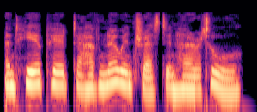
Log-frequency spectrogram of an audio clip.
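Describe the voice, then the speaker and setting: Woman reading a historical romance audiobook, lowish voice, very dry recording. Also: fast talker, warm tone, dry recording. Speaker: audiobook narrator. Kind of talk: scripted narration of a historical romance novel.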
